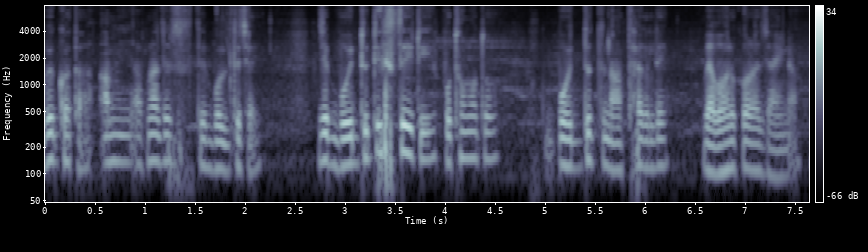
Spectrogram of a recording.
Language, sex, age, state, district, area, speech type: Bengali, male, 30-45, West Bengal, Purba Bardhaman, urban, spontaneous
